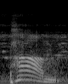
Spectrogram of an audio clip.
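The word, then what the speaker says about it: thumb: form ए form यहां पर हम मेल को साइलेंट रखेंगे तो कैसे बोलेंगे थम फ्रॉम हथेली थम जी हां दोस्तों यहां पर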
